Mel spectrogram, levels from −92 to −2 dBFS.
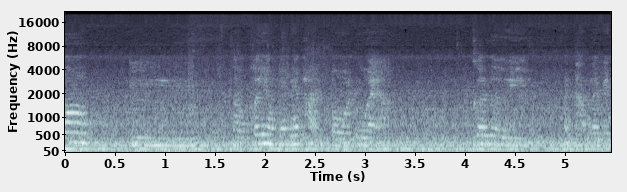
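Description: No technical faults can be heard in this speech recording.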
